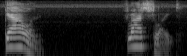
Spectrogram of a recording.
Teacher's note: 2-syllable words with the stress on the first syllable.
